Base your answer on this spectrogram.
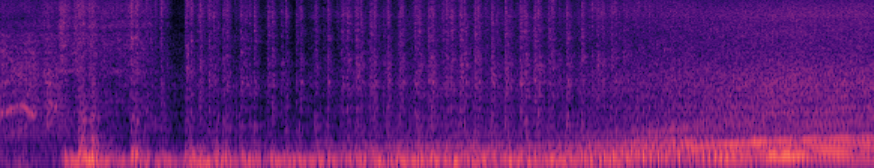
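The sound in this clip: Simulated engine revving from a phone app played in a quiet Toyota Prius hybrid: a loud, continuous synthetic roar that holds steady, then climbs in pitch near the end like an accelerating car.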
